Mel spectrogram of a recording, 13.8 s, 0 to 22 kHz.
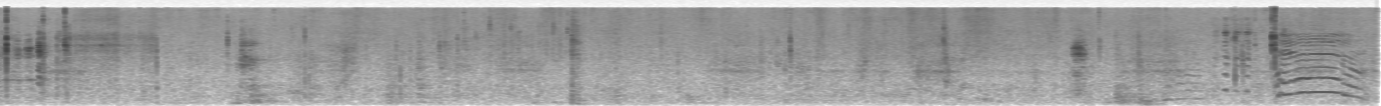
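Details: Newborn miniature goat kids, the farm's first of 2019, with one clear wavering bleat near the end after a stretch of quiet rustling and faint farmyard noise.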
